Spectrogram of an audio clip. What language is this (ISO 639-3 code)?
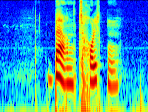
nor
